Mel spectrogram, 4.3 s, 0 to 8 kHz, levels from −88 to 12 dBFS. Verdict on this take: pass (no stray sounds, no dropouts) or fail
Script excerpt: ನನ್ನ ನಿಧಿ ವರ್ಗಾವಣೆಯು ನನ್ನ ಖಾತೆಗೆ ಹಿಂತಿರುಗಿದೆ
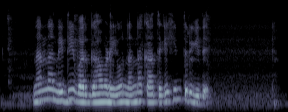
pass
